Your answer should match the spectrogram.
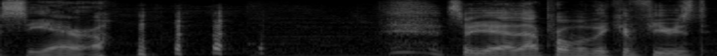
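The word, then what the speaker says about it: Ciara: But yeah, there was the singer who had the name written like Kira, the Irish name, but pronounced it Sierra.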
